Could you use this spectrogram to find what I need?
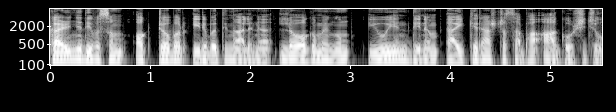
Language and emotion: Malayalam, neutral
